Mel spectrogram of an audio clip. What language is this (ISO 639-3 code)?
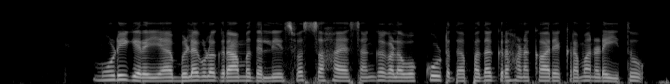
kan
